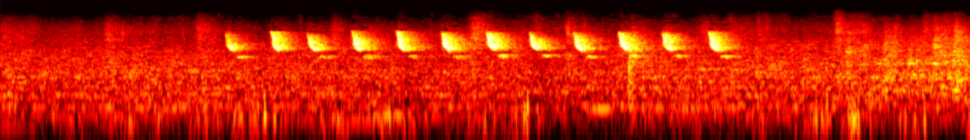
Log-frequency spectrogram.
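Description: A bird calling: a run of about a dozen short, evenly spaced high chirps, about three a second, lasting some four seconds.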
